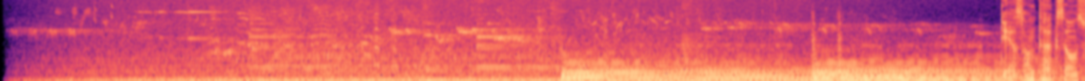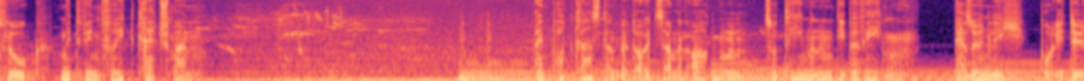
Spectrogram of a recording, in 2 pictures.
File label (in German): Podcast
